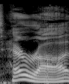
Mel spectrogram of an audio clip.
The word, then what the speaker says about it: Hera: So it's Hera, and that's an elongated sound at the end there.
